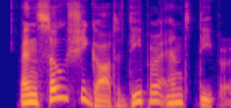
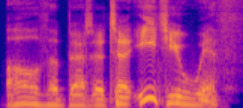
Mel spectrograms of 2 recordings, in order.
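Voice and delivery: wolf voice. Acted. Wolf reveals itself.

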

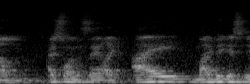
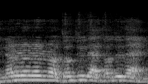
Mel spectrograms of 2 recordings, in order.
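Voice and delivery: director's protest; 8 semitones higher, 8 dB louder than usual. Retold or imitated. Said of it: "Jonathan's like".

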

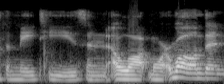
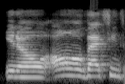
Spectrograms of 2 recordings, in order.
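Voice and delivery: higher, louder mocking voice of a vaccine skeptic; mimicking people who ask dumb questions about Canada, higher and louder; mock clueless skeptic; 7 semitones higher, 5 dB louder than usual. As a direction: ham up a dim know-it-all for laughs. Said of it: "or my favorite is".

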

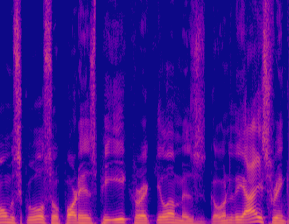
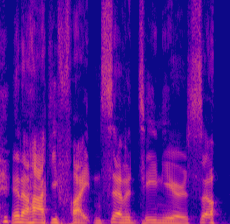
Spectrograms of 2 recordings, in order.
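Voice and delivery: laughing. Real, not acted. Laughing through the line.

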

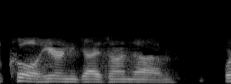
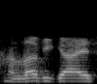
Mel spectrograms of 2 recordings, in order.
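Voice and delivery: ordinary talk

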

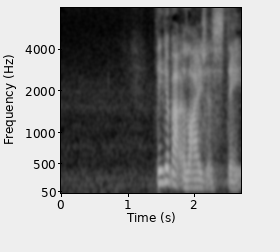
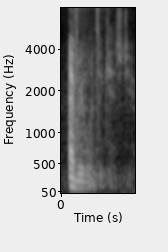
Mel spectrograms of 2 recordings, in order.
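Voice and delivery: breathy whisper, hissing the lie; 3 semitones lower, 4 dB quieter than usual. Acted. The lie whispering to Elijah. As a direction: whisper it like a lie in his ear.

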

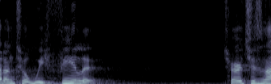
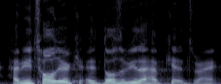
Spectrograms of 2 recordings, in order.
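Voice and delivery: normal talking voice

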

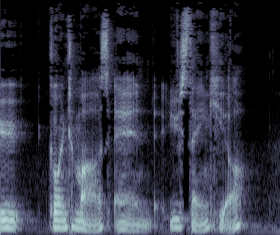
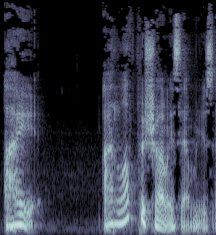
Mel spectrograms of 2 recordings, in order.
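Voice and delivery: mock eager; 7 semitones higher than usual. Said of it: "And you're like".

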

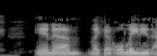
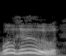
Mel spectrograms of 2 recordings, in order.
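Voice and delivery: high, drawn-out teasing calls; mock catcalling yell; 6 semitones higher, slower than usual. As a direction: taunt in a sing-song falsely sweet call. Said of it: "the boys are yelling out".

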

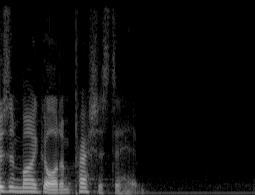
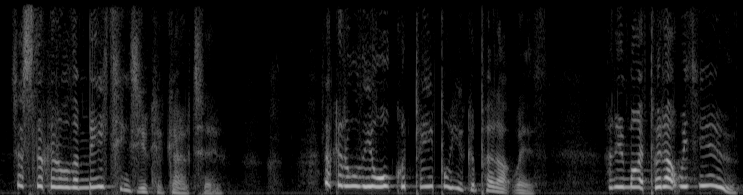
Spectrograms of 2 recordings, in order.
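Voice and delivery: higher and higher, a hammed-up cheery sales pitch; mock church pitch; 10 semitones higher than usual. Preacher mocking a wrong view of church, in a sarcastic cheery voice. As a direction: oversell the chores of church with irony. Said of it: "It doesn't say".

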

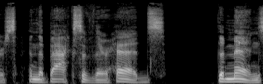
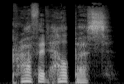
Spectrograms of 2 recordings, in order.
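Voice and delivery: panting; 3 semitones higher than usual. Acted. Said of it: "Kate panted".

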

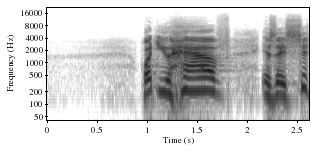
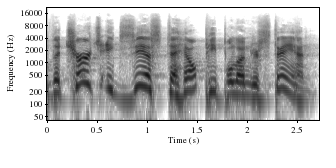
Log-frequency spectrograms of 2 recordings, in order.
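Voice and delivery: ordinary delivery

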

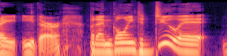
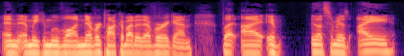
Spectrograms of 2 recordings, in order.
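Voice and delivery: usual speaking voice

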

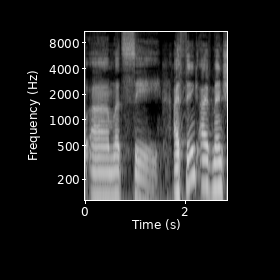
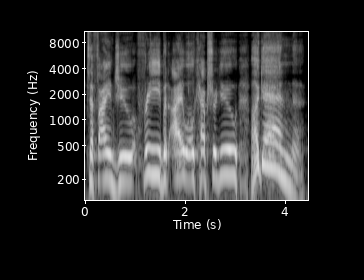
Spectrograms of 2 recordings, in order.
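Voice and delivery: villain voice; 7 semitones higher, slower than usual. Acted. Villain Mordo taunting.

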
